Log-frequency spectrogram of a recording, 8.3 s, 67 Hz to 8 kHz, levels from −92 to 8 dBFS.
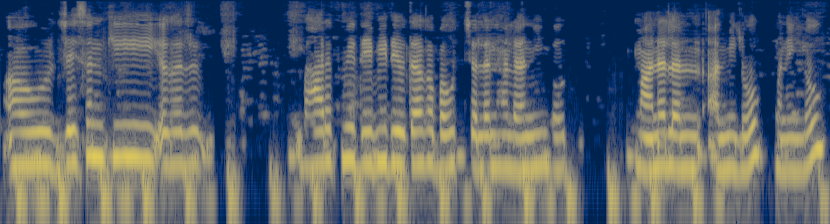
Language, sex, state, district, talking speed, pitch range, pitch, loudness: Bhojpuri, female, Uttar Pradesh, Varanasi, 135 wpm, 220-260 Hz, 235 Hz, -16 LUFS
